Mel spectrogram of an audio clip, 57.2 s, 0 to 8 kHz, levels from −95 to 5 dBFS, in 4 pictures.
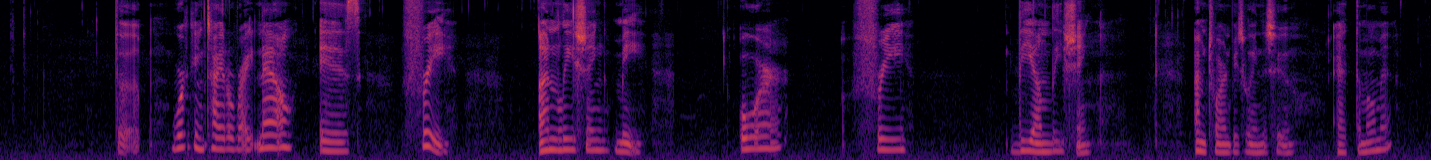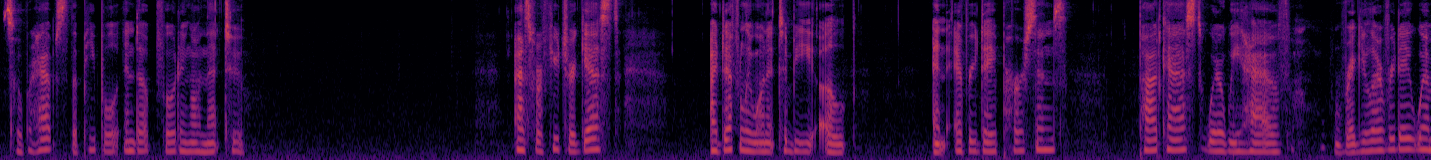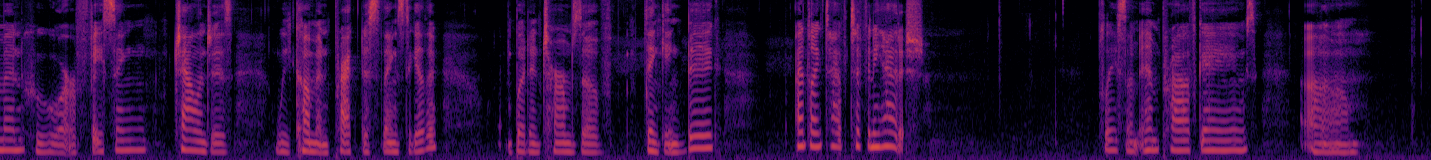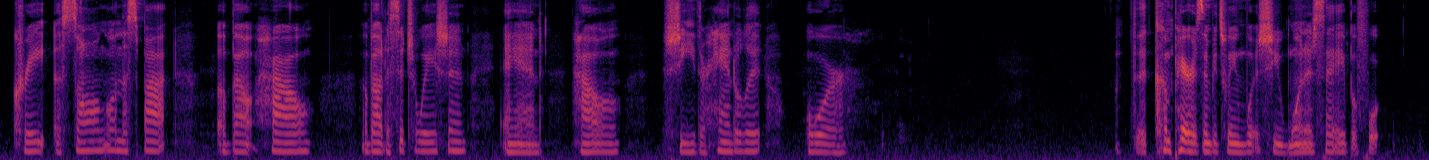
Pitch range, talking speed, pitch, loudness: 155-195 Hz, 110 wpm, 175 Hz, -40 LUFS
